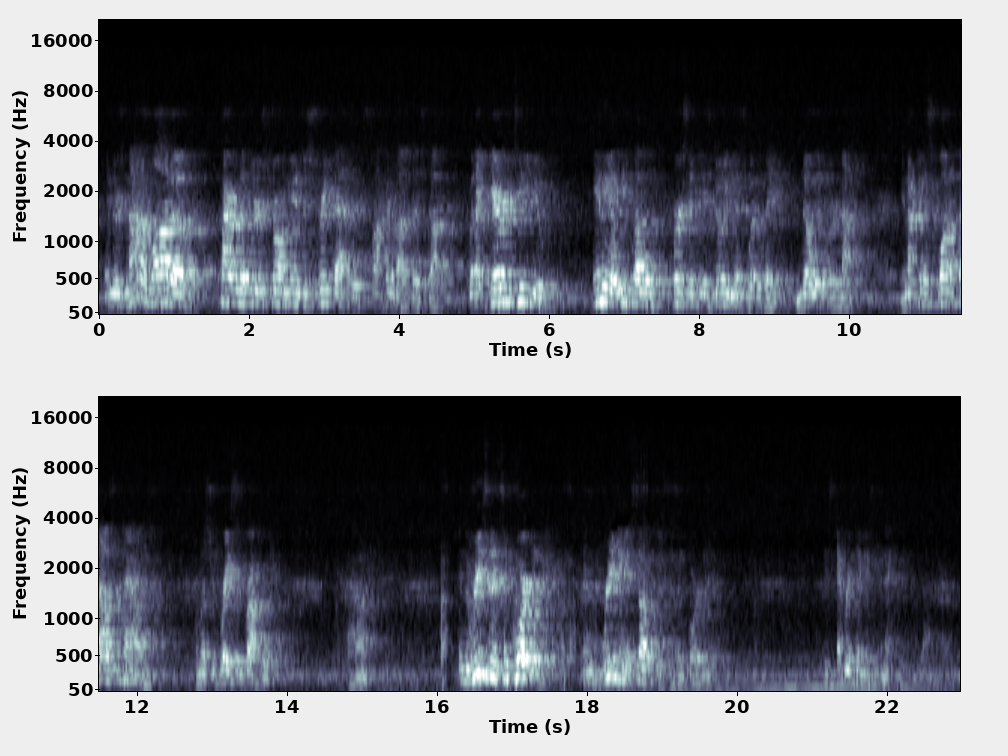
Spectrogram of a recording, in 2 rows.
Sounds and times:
Speech: 0.1s - 14.0s, 14.8s - 15.2s, 16.3s - 19.8s, 21.2s - 22.9s.

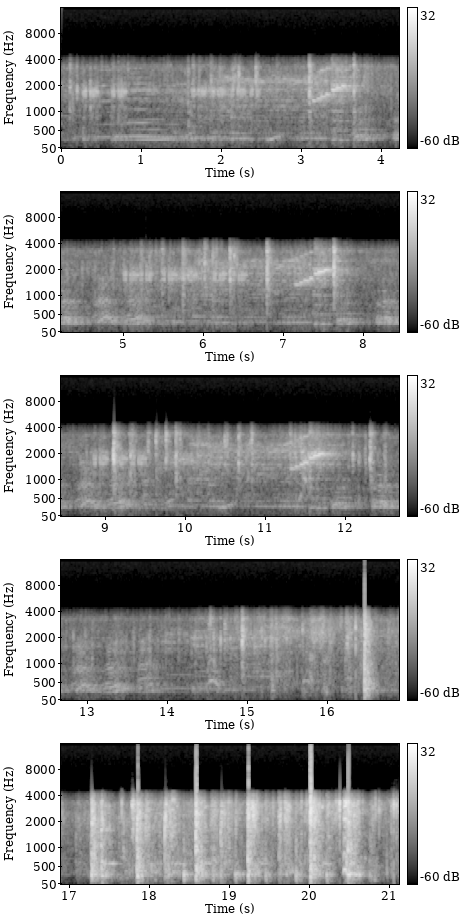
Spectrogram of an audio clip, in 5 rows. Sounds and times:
Music: 0.0s - 21.1s.

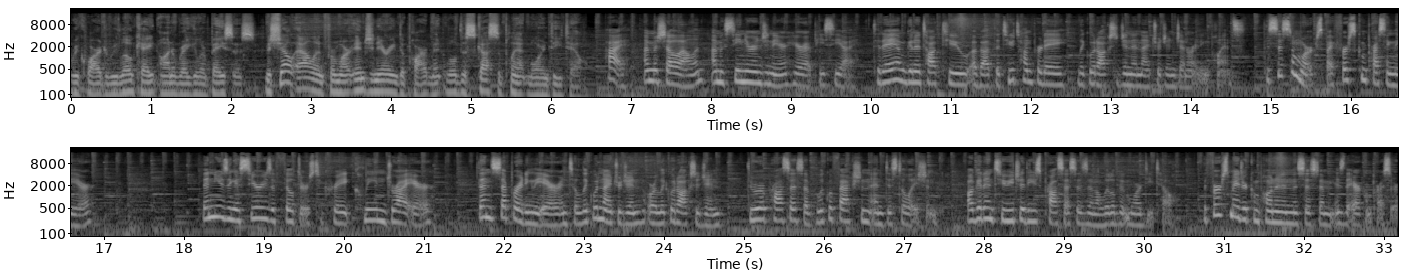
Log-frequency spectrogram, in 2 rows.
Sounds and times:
Speech: 0.0s - 16.9s, 21.7s - 33.1s
Music: 0.0s - 33.1s.

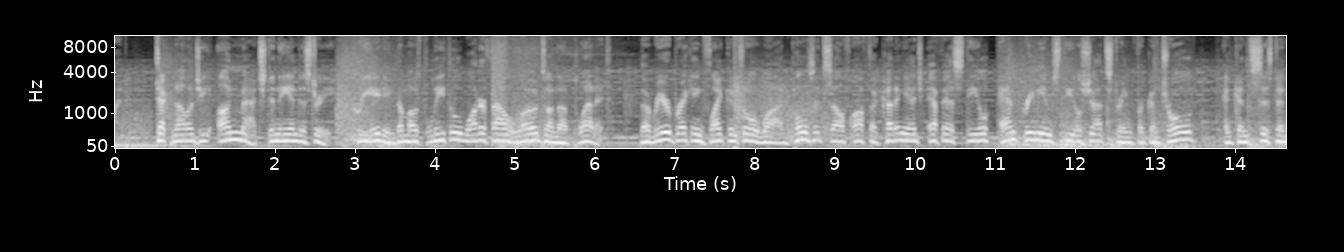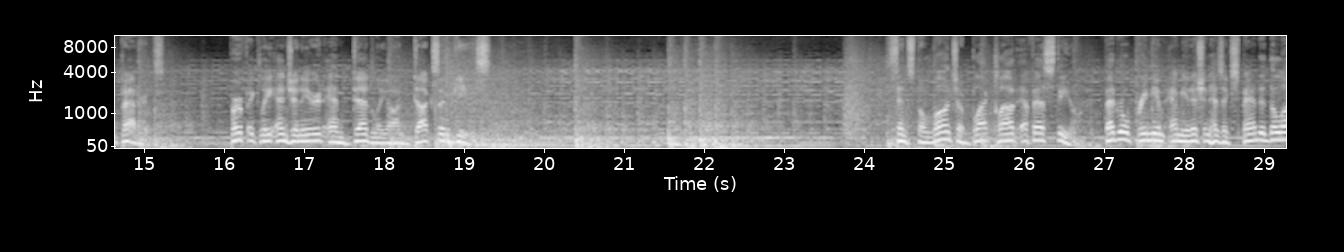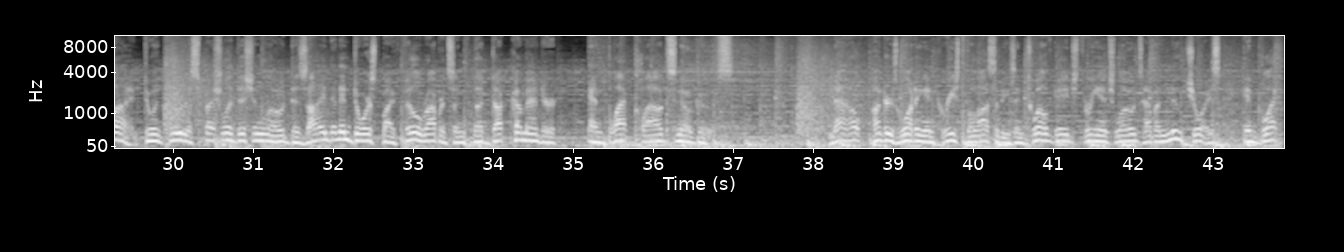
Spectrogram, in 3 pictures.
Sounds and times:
Speech: 0.0s - 15.3s, 16.1s - 19.4s, 24.4s - 37.1s, 38.2s - 43.8s
Music: 0.0s - 43.8s.

